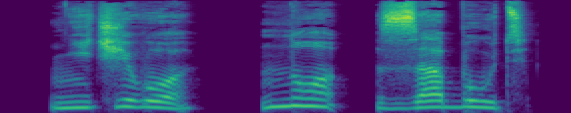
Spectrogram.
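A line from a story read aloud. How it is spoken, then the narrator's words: Commanding voice. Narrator (Russian): командным голосом произнес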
